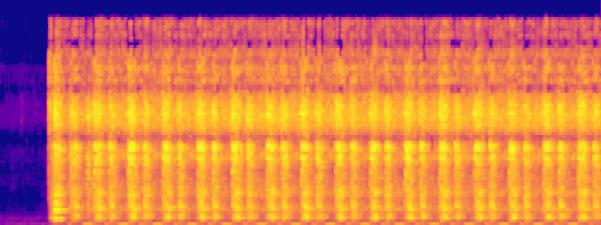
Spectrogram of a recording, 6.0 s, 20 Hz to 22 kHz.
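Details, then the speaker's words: Yamaha Virago 535 start attempt on the starter button, with spark confirmed earlier: engine turns over evenly at about three beats a second for six seconds but never fires; strong fuel smell, owner suspects too much fuel. "not quite maybe too much fuel [Laughter] definitely smells a lot fuel we had spark earlier just turning over"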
